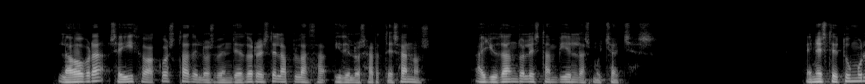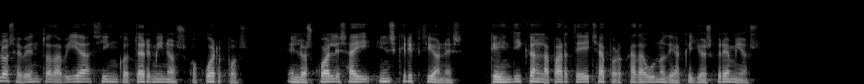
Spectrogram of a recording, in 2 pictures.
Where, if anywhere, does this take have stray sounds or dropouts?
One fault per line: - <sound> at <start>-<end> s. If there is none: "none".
none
